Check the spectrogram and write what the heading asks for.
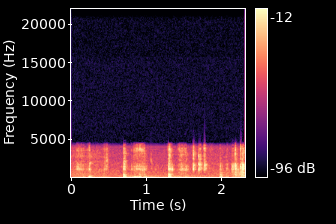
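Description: Paper and card craft pieces being handled on a tabletop: an irregular string of short clicks, taps and light rustles.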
